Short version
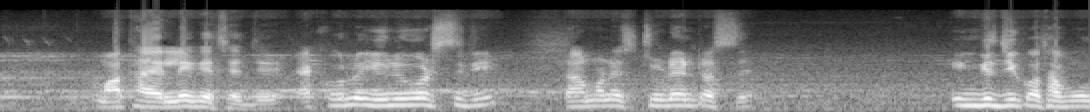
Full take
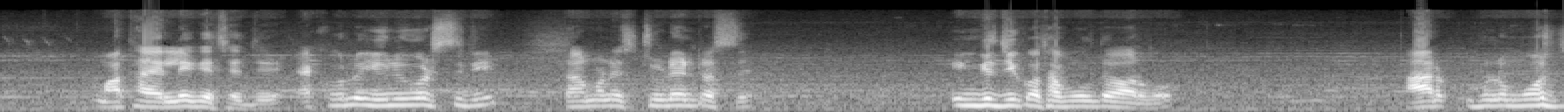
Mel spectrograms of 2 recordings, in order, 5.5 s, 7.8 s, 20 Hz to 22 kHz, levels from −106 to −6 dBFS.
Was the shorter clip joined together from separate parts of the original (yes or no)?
no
